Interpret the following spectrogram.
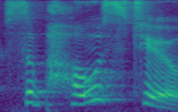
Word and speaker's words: supposed: Now notice here, supposed to. Suppose is spelled with an ed d. It's an ed d verb, but you don't hear it at all.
